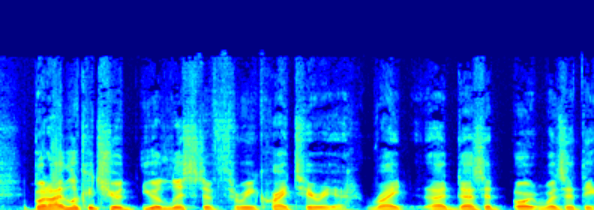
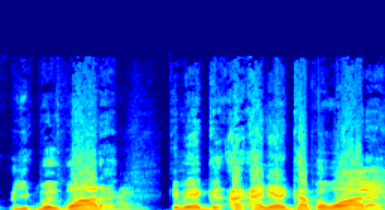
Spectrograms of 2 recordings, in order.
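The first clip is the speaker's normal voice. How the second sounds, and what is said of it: Put-on New York City accent. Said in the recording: “It's a very New York City accent.”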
